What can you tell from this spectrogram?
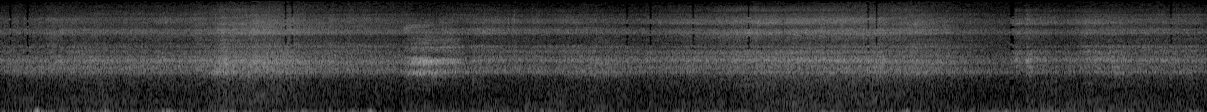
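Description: Ocean surf breaking and washing up over the sand in a steady hiss that swells now and then, with wind rumbling on the microphone. A single brief knock about half a second in.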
